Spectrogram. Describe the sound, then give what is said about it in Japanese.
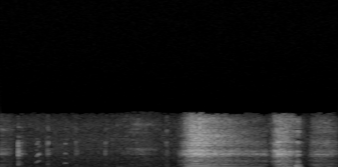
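Someone imitates an old man snoring in a cinema during a tense scene: after a quiet moment, a loud, raspy snort with a falling groan, then two shorter snorting breaths, with no talking. “なんていうんですかね、緊張感あるシーンに響き渡るいびき。”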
